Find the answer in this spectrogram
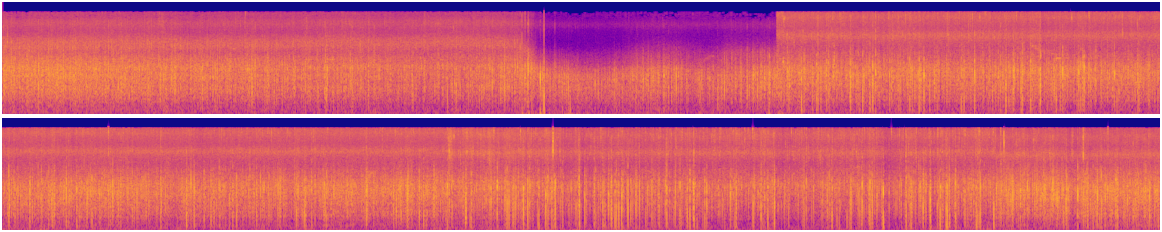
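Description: Steady rain falling, an even hiss of many small drop ticks. About seven seconds in, the upper part of the hiss drops out for about three seconds and then returns.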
